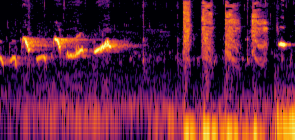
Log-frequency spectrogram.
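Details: White-rumped shama lure song for spotted young birds: low wavering whistles and brief slurs, followed by a series of harsh, rasping bursts and one clear short whistle.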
